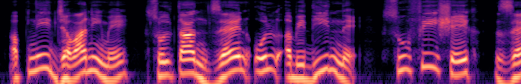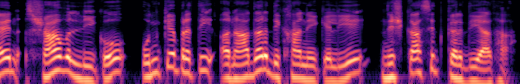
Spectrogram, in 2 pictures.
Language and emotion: Hindi, neutral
